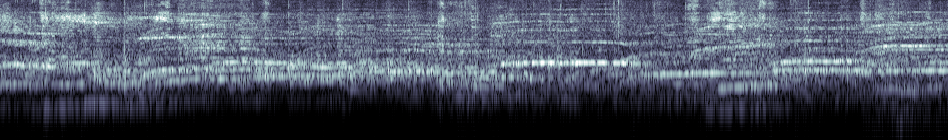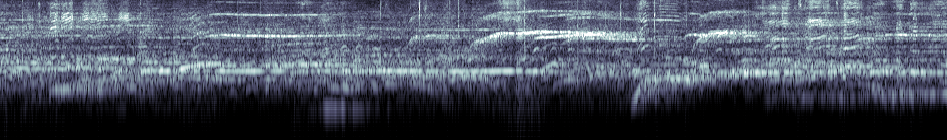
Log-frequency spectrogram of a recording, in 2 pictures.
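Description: A crowd of people cheering and shouting, many voices overlapping, with rising and falling whoops and calls.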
